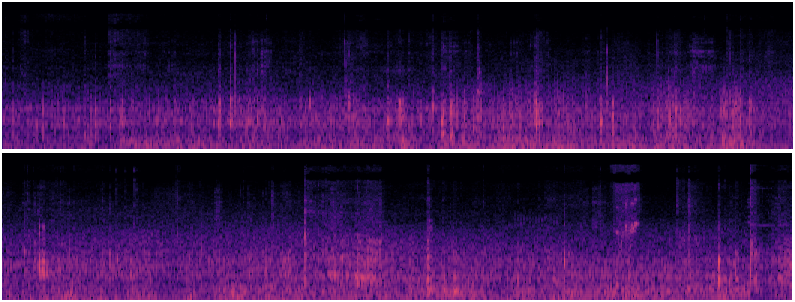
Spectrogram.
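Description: Stunt scooter wheels rolling on pavement, with repeated clacks, knocks and scrapes from the deck and wheels.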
